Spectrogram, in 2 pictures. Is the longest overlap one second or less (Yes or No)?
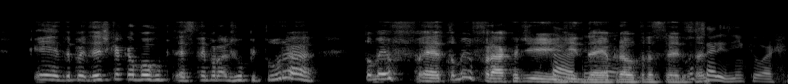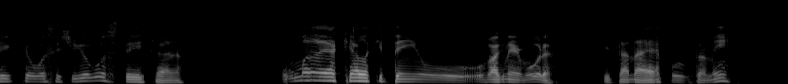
No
